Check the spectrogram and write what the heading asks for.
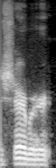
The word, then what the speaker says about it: sherbet: You pronounce the T in sherbet, but sorbet was always sorbet.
